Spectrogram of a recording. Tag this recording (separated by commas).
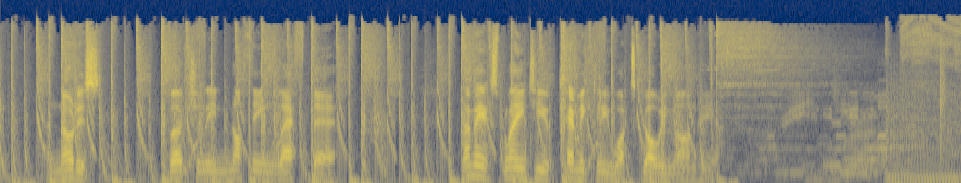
Music, Speech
